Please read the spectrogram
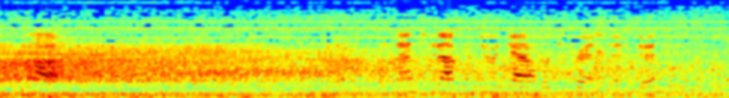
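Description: Low, steady wind rumble on the microphone, with faint distant voices a few times.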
